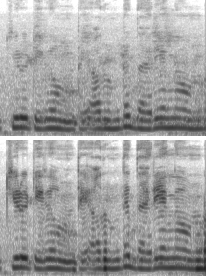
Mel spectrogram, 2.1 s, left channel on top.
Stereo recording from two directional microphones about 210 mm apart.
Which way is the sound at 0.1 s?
45° right (ahead or behind).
